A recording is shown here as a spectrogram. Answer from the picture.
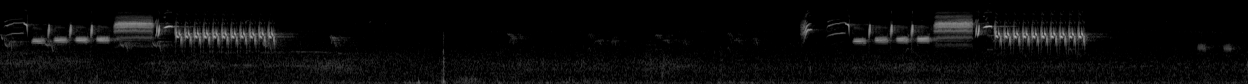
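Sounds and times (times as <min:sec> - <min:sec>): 
Bewick's wren singing: 0:00.0 - 0:02.8, 0:08.3 - 0:10.9.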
